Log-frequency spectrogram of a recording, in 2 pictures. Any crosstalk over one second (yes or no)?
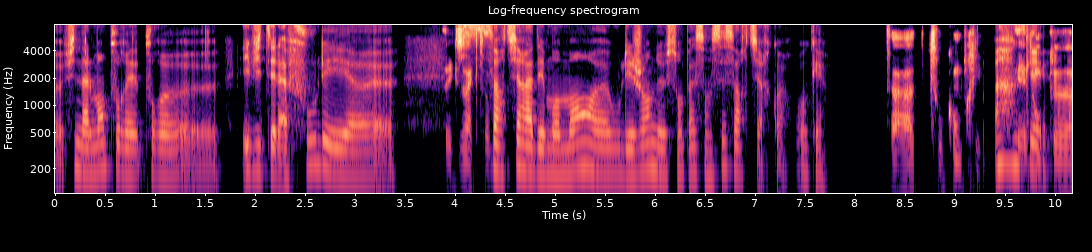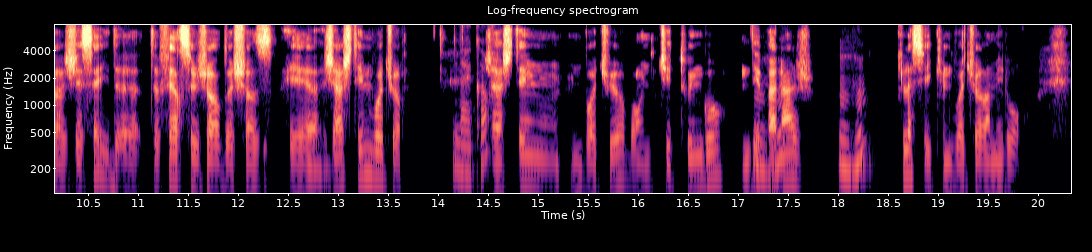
no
